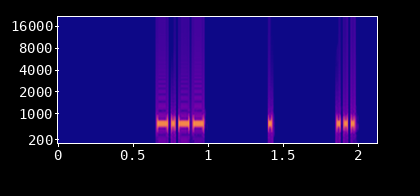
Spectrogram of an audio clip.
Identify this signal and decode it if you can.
Morse code, heard as a keyed tone, about 48 wpm, spaced as for 17 wpm, 690 Hz. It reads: YES
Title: 6x Character Spacing - Top 500 Words - 50wpm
